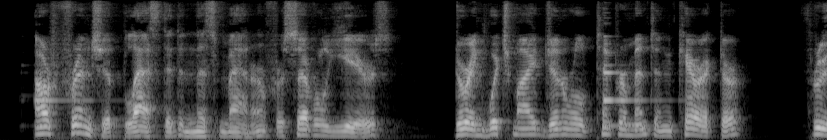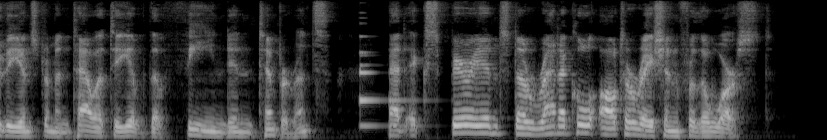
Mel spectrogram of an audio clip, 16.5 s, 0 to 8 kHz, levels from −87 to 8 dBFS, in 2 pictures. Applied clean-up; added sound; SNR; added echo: neural mask model DeepFilterNet 3.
